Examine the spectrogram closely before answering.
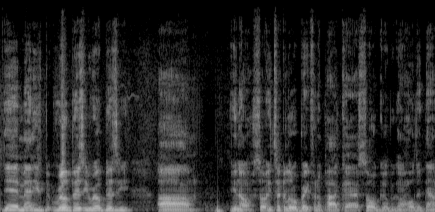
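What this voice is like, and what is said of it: Slightly hoarse voice. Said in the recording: “My voice is still a little hoarse.”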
